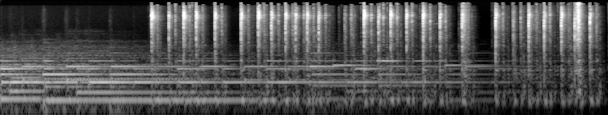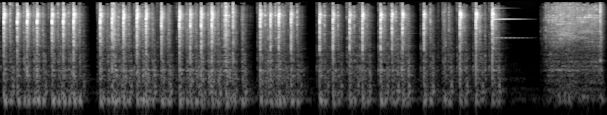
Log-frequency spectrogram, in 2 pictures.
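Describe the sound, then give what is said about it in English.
A woman types on a typewriter, keys striking in quick, uneven clatters with brief pauses. The rapid mechanical taps continue through the whole passage, fairly faint, after a few seconds of low sustained tones at the start. “She unpins her hair and begins to type.”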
